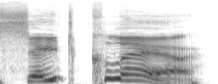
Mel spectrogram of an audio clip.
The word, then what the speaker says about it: St. Clair: Donnell, accent on the last syllable, and St. Clair, on no account Jacob.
